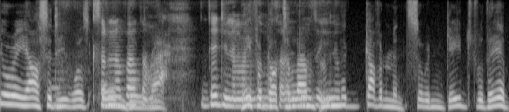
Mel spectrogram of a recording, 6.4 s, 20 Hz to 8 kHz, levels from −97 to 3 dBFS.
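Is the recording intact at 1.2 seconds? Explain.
Yes, the speech at 1.2 seconds is intact, with nothing wrong at that moment beyond the normal bass trimming and the 8 kHz upper limit of call microphone processing.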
